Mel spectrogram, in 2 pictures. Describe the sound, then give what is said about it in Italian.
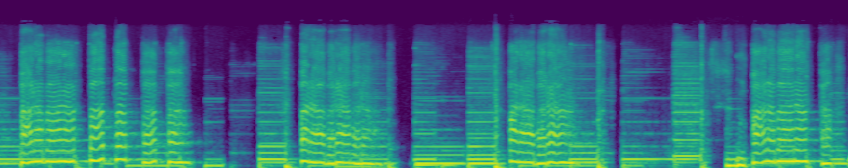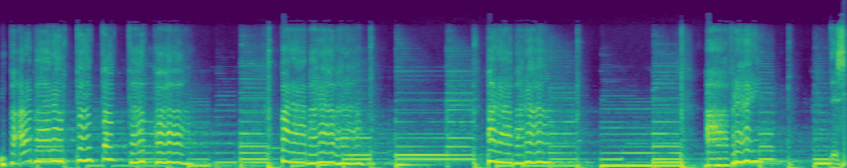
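A lively, upbeat song with a bouncy, cheerful rhythm plays loudly and steadily, full instrumentation and what sounds like a singing voice carried over a driving beat. “in una ritmica molto, molto allegra, quindi non è nulla di, di, di, di, di, triste, perché secondo me i messaggi a volte vanno dati anche così, e se vi fa piacere ve la faccio ascoltare.”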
